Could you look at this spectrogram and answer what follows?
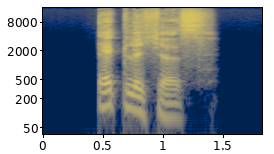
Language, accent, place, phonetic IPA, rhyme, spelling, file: German, Germany, Berlin, [ˈɛtlɪçəs], -ɛtlɪçəs, etliches, De-etliches.ogg
- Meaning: strong/mixed nominative/accusative neuter singular of etlich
